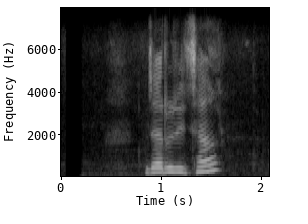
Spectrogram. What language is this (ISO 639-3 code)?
nep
